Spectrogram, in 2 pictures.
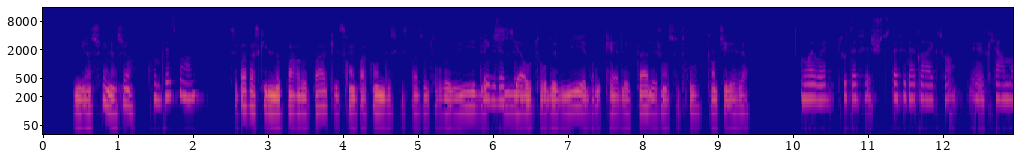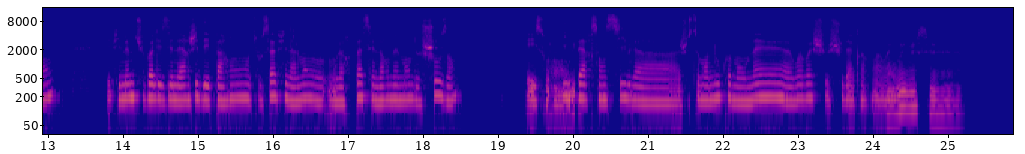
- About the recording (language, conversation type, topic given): French, podcast, Comment se déroule le coucher des enfants chez vous ?
- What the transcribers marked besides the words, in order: stressed: "hypersensibles"; tapping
